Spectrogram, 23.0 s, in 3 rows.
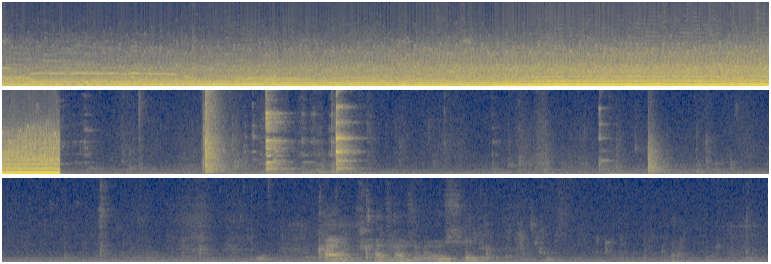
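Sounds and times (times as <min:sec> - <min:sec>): loud low drone: 0:00.0 - 0:08.3
cutlery clinking on plates: 0:10.1 - 0:11.5, 0:13.6 - 0:14.0.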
